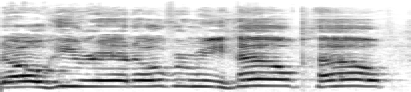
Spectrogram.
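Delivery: put-on woman's scream. Retelling a confrontation, the speaker acts out a woman on the ground; imitating a woman screaming.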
